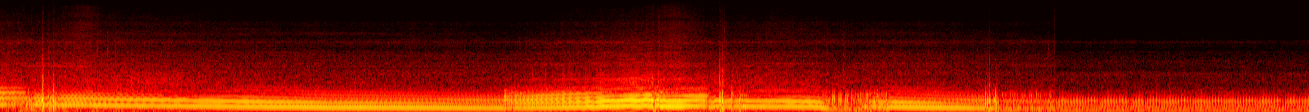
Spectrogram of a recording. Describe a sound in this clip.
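A motorcycle engine hums steadily, rising and falling in pitch as the rider shifts gears.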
